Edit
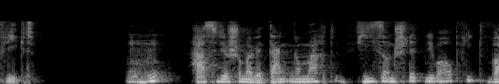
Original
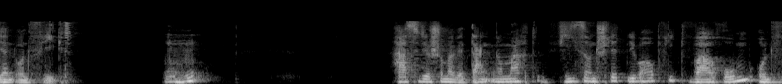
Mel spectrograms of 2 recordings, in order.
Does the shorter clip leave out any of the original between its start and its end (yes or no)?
yes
